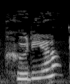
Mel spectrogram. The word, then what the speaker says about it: Hoodia: Rosy periwinkle, Asiatic pennywort, grains of paradise, Strophanthus, Cryptolepis, forgive my pronunciation here and beyond, Hoodia? – Yes. – Is that right? – Yeah.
